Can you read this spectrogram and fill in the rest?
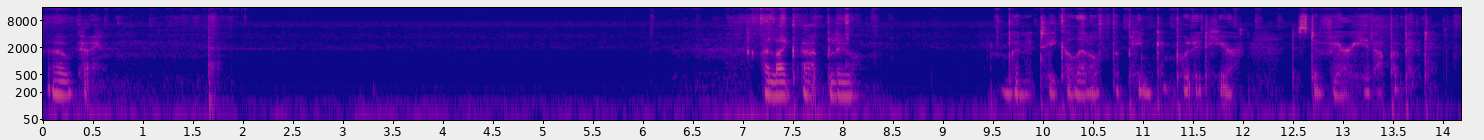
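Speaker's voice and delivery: very soft, concentrating hushed whisper. Painting and describing colour choices while concentrating: whispering. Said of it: "Why am I whispering?".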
